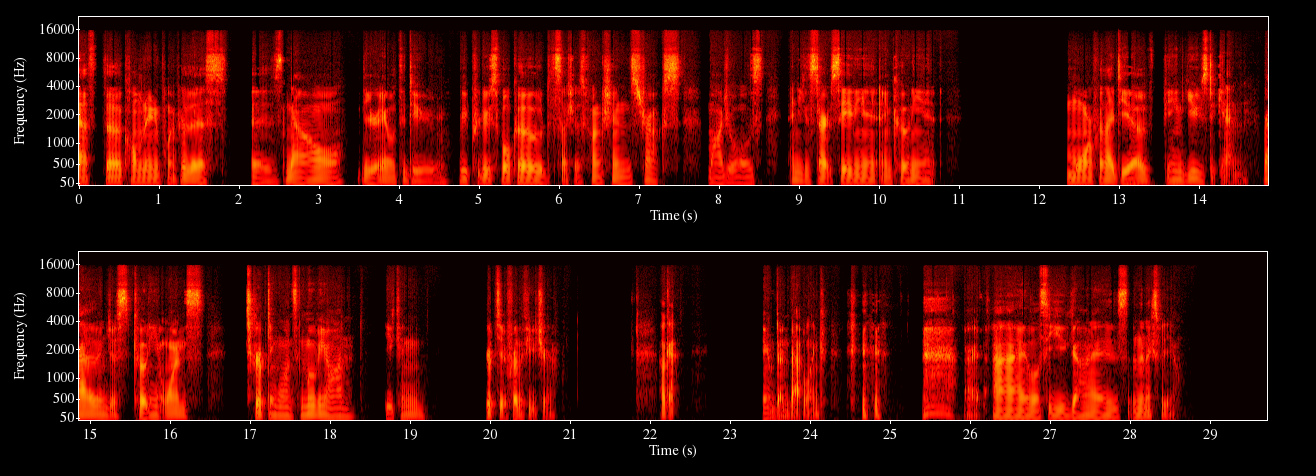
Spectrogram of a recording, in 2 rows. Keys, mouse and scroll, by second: 25.1 click, 25.7 click, 26.1 click, 26.7 click, 28.7-29.7 typing.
